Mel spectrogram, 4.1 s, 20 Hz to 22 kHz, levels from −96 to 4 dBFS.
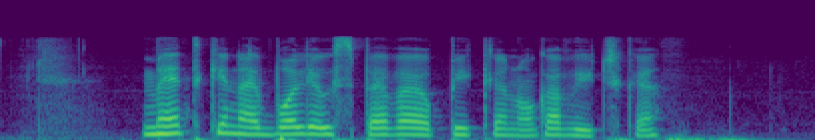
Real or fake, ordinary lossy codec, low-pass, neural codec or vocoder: real; none; 7.2 kHz; none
